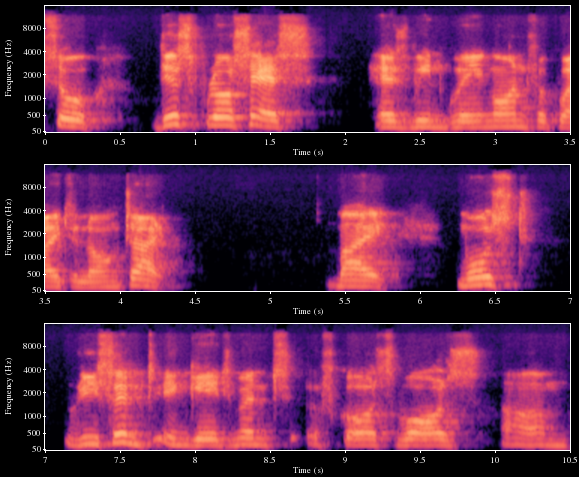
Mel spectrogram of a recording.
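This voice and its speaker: Speaking at a very slow pace with long, frequent pauses, a man uses fairly even intonation and a high pitch. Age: 80s+. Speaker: economist. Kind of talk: keynote speech. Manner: halting, with frequent fillers.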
